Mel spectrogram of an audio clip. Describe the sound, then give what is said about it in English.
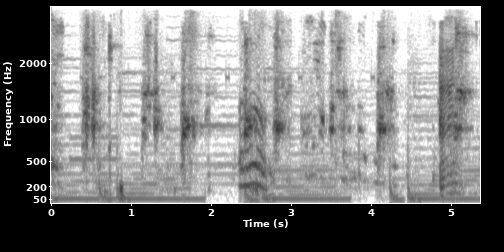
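A small chihuahua barks repeatedly outside in quick, uneven bursts, sounding somewhat muffled, with faint indistinct voices mixed in. “Dude, that sounds like some pit chihuahua out there.”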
